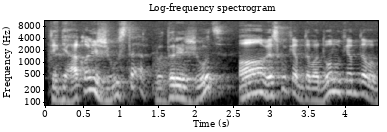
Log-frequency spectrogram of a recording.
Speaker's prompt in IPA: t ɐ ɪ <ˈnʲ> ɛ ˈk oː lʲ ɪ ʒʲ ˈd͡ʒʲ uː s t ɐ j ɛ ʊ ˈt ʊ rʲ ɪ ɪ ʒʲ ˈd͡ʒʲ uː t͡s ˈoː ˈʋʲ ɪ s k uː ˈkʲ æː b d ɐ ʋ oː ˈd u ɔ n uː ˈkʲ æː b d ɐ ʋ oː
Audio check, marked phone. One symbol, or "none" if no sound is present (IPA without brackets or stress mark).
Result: nʲ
